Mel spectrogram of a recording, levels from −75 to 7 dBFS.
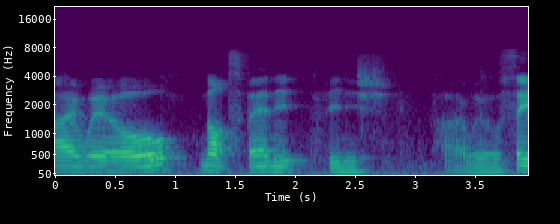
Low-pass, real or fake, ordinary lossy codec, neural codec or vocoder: none; real; none; none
